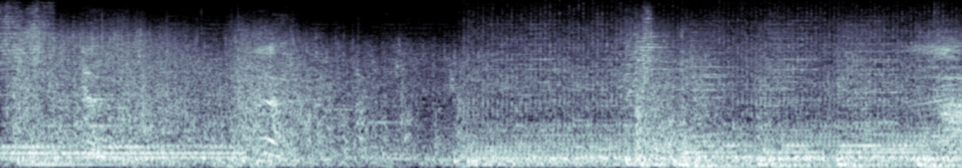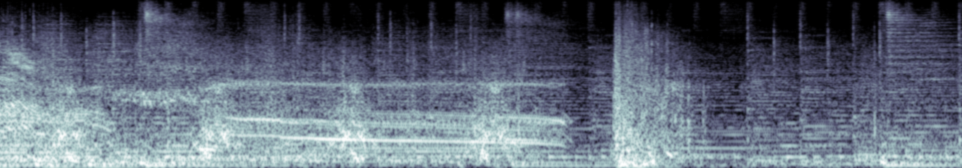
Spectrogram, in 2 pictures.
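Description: Action-cartoon soundtrack: background music under fight sound effects, with energy-blaster zaps and sweeps and several sharp crashes and booms.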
